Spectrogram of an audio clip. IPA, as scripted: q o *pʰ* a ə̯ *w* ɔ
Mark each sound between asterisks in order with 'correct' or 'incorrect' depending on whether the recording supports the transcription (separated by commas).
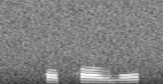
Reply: correct, correct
